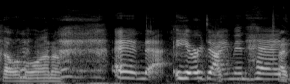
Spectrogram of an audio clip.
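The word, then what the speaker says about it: Ala Moana: PR Alon lawn Mall no it's not the alamona mall not how you pronounce it alamana yeah Alam Moana and your diamond head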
